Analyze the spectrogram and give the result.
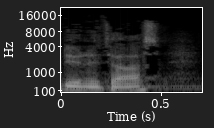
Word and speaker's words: Dunetos: That's spelled D-U-N-E-T-O-S, Dunitas. The first question I get is, how do you pronounce it? You pronounce it Dunitas.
